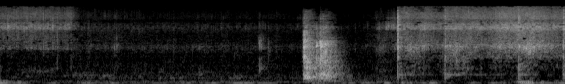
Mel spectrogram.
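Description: Ground spices frying in hot oil in a kadai, sizzling and stirred with a metal spatula. There is a brief loud burst about three seconds in, and the sizzle swells loudly from about four seconds as grated ginger is dropped into the oil.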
